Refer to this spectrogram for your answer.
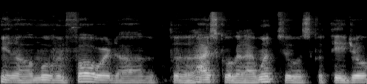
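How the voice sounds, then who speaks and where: This man talks with fairly even intonation. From New York City, Harlem. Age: 60s. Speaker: music roadie. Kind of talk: interview. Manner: halting.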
